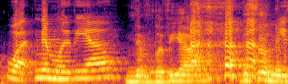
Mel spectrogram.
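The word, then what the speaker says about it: Nemluvio: Nimluvio.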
